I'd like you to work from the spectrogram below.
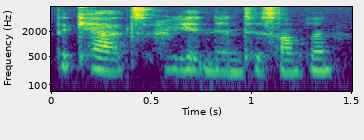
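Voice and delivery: whispering. Real, not acted. Whispered chat on stream.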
